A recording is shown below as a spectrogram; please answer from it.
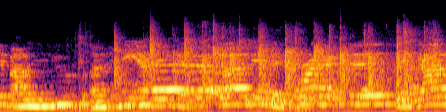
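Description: Congregation clapping hands in a steady rhythm, about three to four claps a second, under voices singing with long held notes.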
